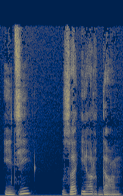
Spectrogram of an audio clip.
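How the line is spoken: Distant, quiet but distinct. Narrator (Russian): будто издалека, тихо, но отчетливо услышала

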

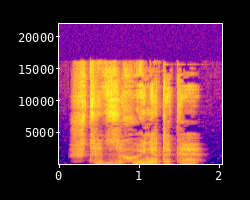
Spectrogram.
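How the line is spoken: Muttered. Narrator (Russian): пробормотал Брэнсон

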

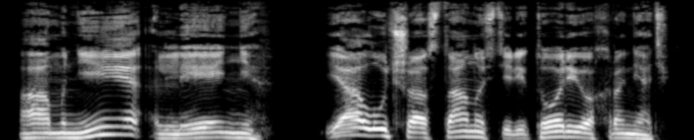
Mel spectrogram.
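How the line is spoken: Grumbling. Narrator (Russian): проворчала Даша

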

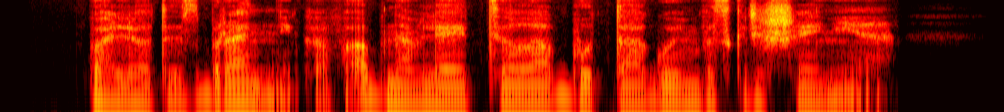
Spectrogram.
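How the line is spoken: Close whisper. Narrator (Russian): шепнул мне почти в губы ЛСД

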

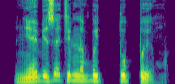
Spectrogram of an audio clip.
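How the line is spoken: Snorting smirk. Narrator (Russian): хмыкнул

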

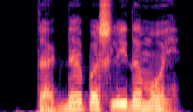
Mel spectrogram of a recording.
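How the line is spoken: Calm. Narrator (Russian): спокойно сказал я

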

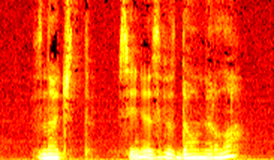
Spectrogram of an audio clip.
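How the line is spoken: Sad sigh. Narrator (Russian): печально вздохнул Горелый

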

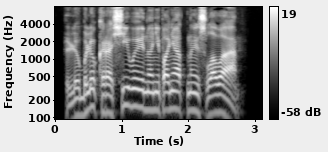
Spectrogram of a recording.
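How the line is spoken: Snide remark. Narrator (Russian): ехидно выразилась Сулима

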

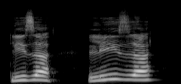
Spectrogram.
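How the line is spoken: Shouting. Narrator (Russian): закричала Мария Дмитриевна

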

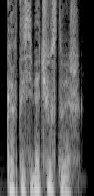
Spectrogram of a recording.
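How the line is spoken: Tender question. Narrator (Russian): нежно спросил я у Анны

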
